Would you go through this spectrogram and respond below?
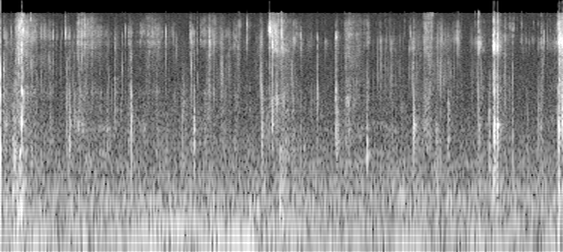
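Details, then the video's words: Close crunching and crackling as a tortoise feeds, with bites of uneven spacing, roughly seventy per minute, some louder snaps standing out above a soft crinkling background. "ASMR TORTOISE l EATING SOUNDS"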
